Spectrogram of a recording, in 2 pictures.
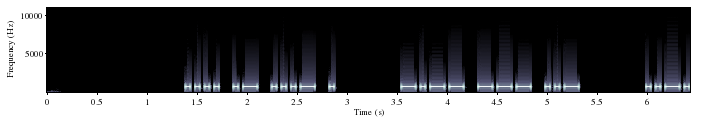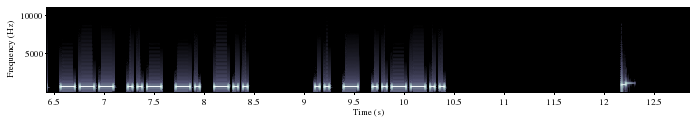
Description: Morse code, heard as a keyed tone, about 25 wpm, 700 Hz. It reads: HAVE YOU FOUND IT?
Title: 2x Word-Spacing - Sentences from Top 300 Words - 25wpm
